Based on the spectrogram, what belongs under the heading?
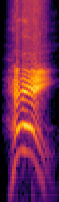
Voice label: hey, english male; XBOX; enemy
